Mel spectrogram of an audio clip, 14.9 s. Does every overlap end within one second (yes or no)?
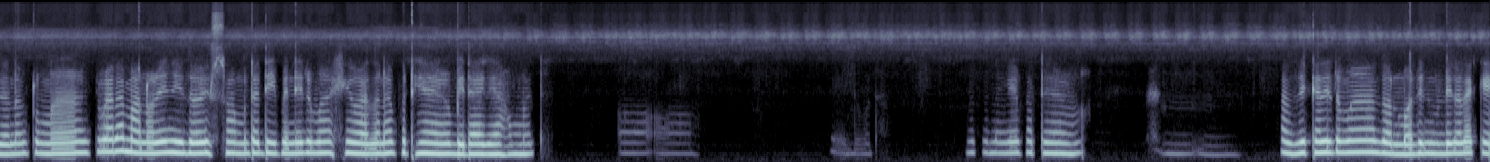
yes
